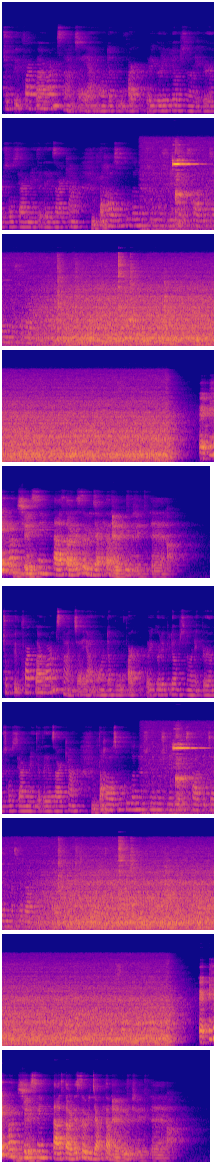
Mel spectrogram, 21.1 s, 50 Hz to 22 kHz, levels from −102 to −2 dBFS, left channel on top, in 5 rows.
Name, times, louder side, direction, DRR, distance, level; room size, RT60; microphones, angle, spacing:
voice 1, 0.0-11.9 12.3-16.4 16.6-19.6, right 2 dB, 85° right, 1 dB, 0.4 m, -41 dB
sound 1, 7.0-16.0, left 4 dB, 80° left, 0.6 m, -31 dB
voice 2, 13.8-14.2 17.2-17.6 19.1-20.3, left 1 dB, 15° left, -4 dB, 0.3 m, -43 dB
2.4 x 2.2 x 2.2 m, 0.98 s
head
